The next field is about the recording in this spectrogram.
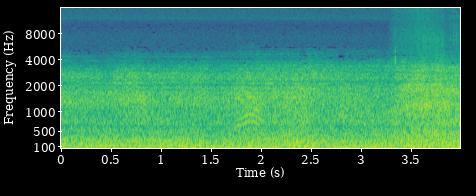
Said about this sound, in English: Also the plane here, pretty close. Humongous.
